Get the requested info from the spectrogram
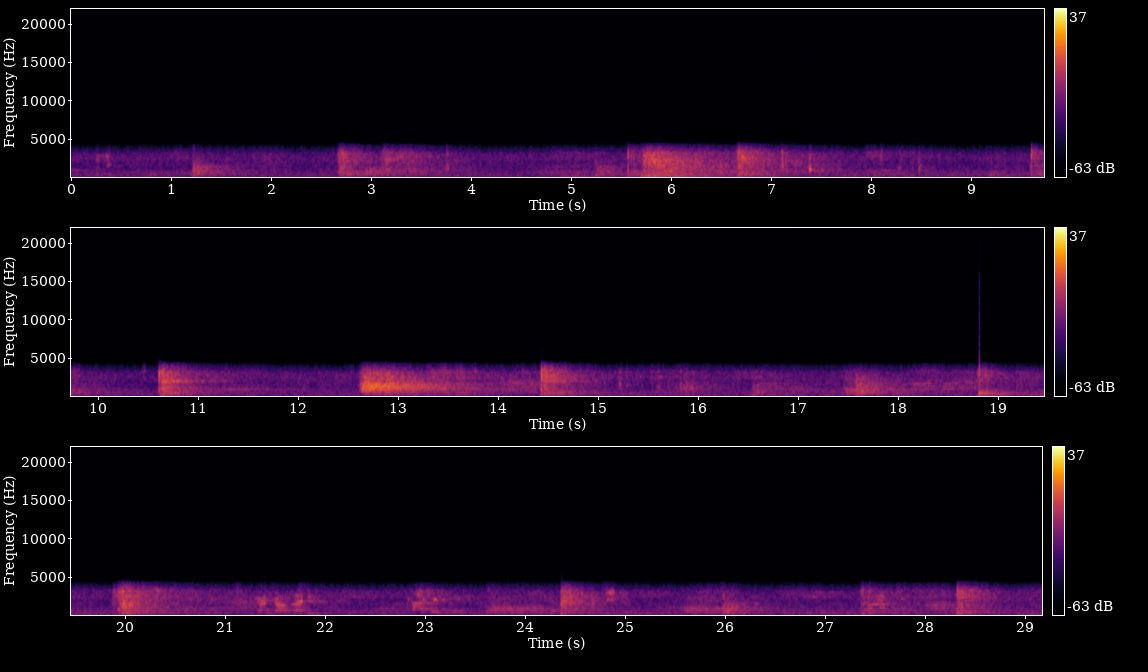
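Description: Irregular sharp knocks and thuds, one every second or two, each with a brief echo: cricket balls being struck and landing during practice. Voices come and go between them.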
